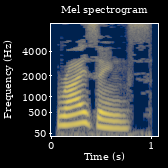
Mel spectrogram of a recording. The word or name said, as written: risings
